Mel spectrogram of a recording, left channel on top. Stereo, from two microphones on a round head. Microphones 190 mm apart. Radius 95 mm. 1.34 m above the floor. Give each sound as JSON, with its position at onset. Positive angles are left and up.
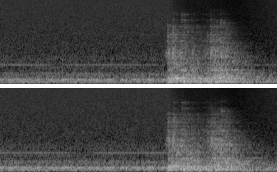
{"t": 1.6, "sound": "a rattle", "side_deg": 10, "distance_m": 8.0}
